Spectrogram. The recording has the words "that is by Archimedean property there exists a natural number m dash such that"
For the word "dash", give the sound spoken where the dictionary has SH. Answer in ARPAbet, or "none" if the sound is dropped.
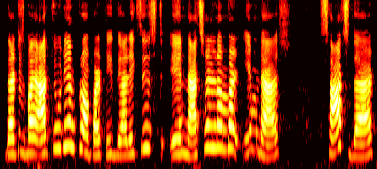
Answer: SH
